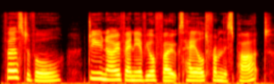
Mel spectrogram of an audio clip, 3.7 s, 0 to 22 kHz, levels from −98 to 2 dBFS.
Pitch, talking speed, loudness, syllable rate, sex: 210 Hz, 245 wpm, -16 LUFS, 5.3 syllables/s, female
